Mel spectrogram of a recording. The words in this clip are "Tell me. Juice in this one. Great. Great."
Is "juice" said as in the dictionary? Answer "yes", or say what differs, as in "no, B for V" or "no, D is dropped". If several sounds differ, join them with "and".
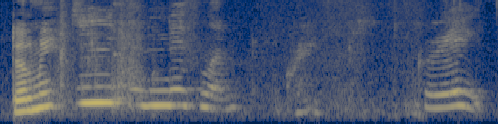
no, S is dropped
